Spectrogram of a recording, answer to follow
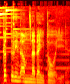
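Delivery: ordinary talk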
